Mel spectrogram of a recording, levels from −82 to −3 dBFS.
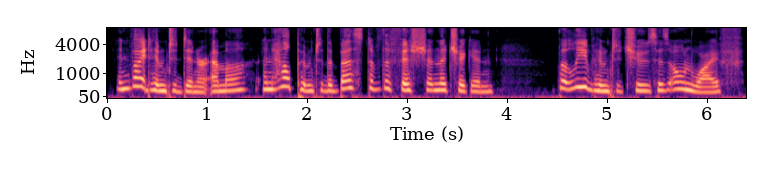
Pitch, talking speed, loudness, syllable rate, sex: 245 Hz, 235 wpm, -18 LUFS, 5.8 syllables/s, female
